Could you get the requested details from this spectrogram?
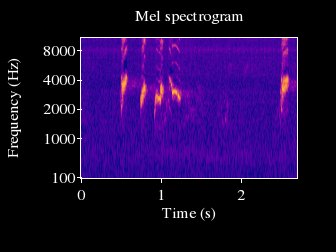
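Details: Red-whiskered bulbul in Vietnam on 14 October 2018, a decoy bird used to lure wild bulbuls into a trap: a quick cluster of four bright chirped notes, then a single matching chirp two seconds later, in an otherwise quiet setting.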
